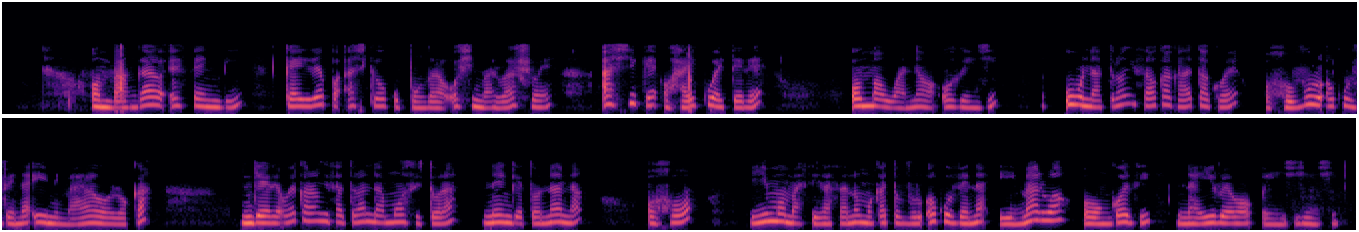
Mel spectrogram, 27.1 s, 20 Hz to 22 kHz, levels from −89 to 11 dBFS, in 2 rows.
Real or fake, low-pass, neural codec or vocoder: real; 5.4 kHz; none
